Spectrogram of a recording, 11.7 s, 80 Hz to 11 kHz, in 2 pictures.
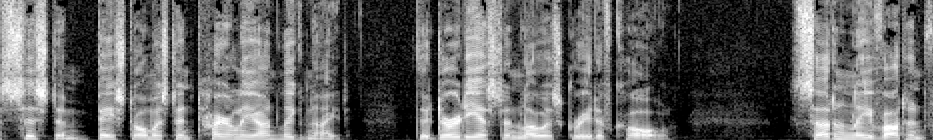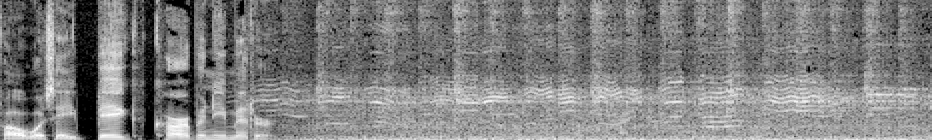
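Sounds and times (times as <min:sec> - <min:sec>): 
speech: 0:00.0 - 0:04.3, 0:05.0 - 0:08.0
car driving on the Autobahn south from Berlin: 0:07.5 - 0:11.6.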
